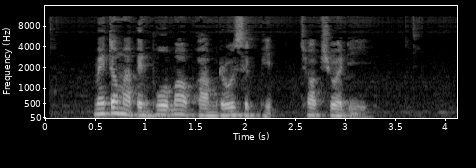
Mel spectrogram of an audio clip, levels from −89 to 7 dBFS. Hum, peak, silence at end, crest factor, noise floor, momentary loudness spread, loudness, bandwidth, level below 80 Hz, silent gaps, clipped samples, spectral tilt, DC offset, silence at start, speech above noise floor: none; -8 dBFS; 0.9 s; 20 dB; -60 dBFS; 17 LU; -26 LUFS; 11.5 kHz; -56 dBFS; none; under 0.1%; -5.5 dB/octave; under 0.1%; 0.5 s; 34 dB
